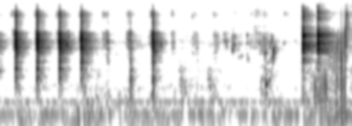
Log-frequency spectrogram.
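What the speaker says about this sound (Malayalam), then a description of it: "ഇത് ഒരു സ്പൂൺ കൊണ്ട് വേണമെങ്കിൽ ഒന്ന് നമുക്ക് ഇളക്കി കൊടുക്കാം" A spoon stirs chicken mandi masala water in a cooking pot, giving a run of crisp, evenly spaced clinks that slow and soften, then a quick cluster of clatter at the end.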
